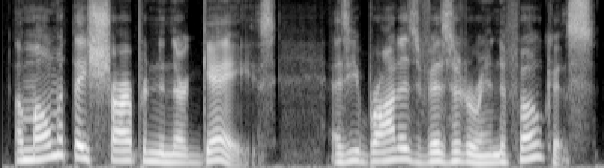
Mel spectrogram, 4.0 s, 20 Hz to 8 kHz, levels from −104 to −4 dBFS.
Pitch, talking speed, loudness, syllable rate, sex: 160 Hz, 210 wpm, -16 LUFS, 6.1 syllables/s, male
